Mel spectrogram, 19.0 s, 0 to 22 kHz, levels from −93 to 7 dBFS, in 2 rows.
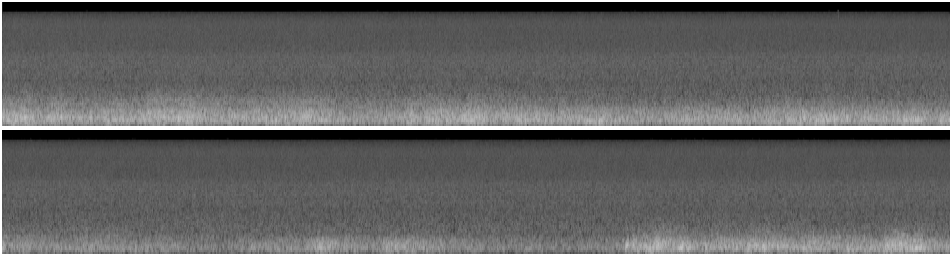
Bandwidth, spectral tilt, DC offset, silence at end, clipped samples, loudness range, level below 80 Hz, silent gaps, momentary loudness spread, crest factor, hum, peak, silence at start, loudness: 16 kHz; -5 dB/octave; under 0.1%; 0 s; under 0.1%; 5 LU; -48 dBFS; none; 9 LU; 18 dB; none; -14 dBFS; 0 s; -32 LUFS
